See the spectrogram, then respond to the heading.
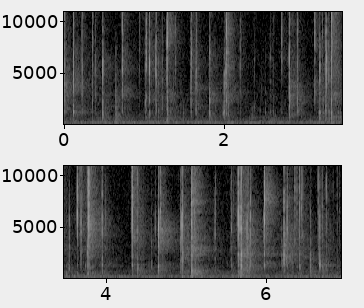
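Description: Fingertips squeeze and crinkle the clear plastic film packaging of a miniature shampoo set. Quiet, dry, bright crackles and sharp snaps come in rapid irregular bursts for seven seconds, each dying away almost instantly with no low rumble beneath.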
